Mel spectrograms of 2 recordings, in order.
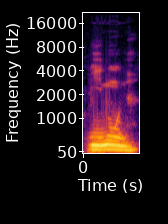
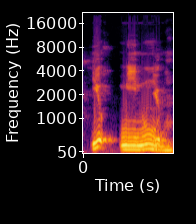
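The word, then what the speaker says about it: يؤمنون: Ee namun tadi ee masih ada yang di ayat yang keempat ya ada terdengar walladina yinuna. Nah, ayat yang keempat tadi. Heeh. Maka Oh, iya. Membacanya yaitu ya Hamzah ya. Yukminuna.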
